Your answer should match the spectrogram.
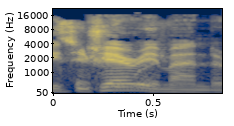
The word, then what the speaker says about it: gerrymander: Gerrymander is an early, it's weird that we say gerrymander, word. Right? Because his name was Gary. – Gary, yeah, but anyway. It just looks like it should be pronounced Jerry.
